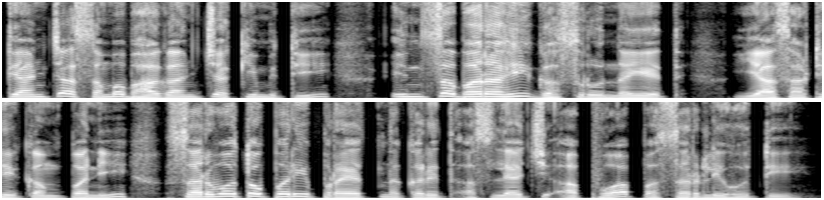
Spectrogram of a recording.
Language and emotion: Marathi, neutral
